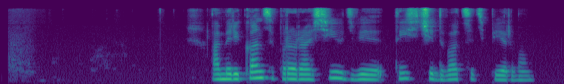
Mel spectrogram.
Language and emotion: Russian, neutral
